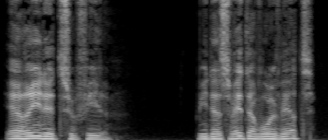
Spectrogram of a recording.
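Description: A gruff old army major who talks in short, clipped statements, as an audiobook reader voices him. His voice stays close to the reader's natural middle pitch, slow and measured. The recording is dry. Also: steady tone, a bit bright, no echo, natural voice. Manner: terse, gruff. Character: older retired army major, gruff and terse.

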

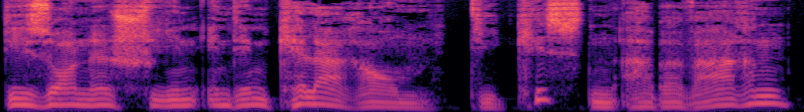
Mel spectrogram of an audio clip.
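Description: A man narrating a children's story in an expressive storytelling manner. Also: fairly low pitch, measured pace, slightly rough, dry recording, clean studio sound. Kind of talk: audiobook narration.

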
